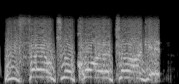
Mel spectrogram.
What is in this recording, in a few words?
voice message armor not pierce, vietnamese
